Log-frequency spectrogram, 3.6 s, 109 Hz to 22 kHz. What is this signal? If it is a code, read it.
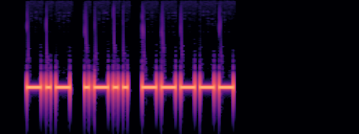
Morse code, heard as a keyed tone, about 25 wpm, 700 Hz. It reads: KL0
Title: USA Call Sign Prefixes - 25wpm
